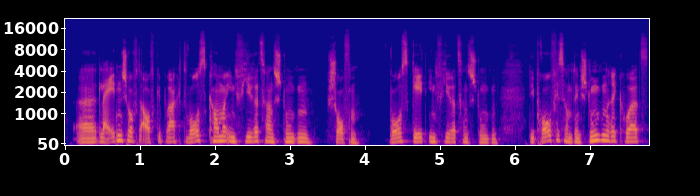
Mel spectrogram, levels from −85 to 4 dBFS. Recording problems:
none

